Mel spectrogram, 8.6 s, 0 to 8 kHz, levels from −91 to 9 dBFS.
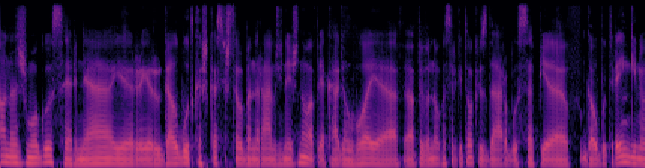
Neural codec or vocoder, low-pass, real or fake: codec, 16 kHz, 2 kbps, X-Codec, WavLM features, trained on Multilingual LibriSpeech; 7.2 kHz; fake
